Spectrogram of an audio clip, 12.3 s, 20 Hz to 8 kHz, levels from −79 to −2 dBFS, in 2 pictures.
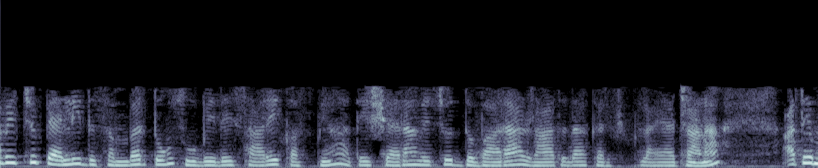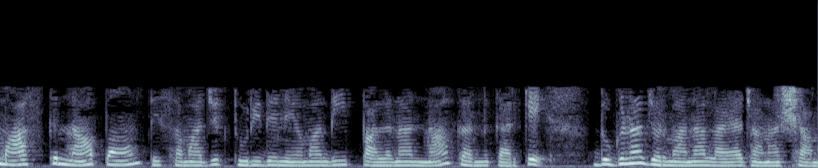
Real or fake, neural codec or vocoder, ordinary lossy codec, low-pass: real; none; AAC, 16 kbps; 7.2 kHz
